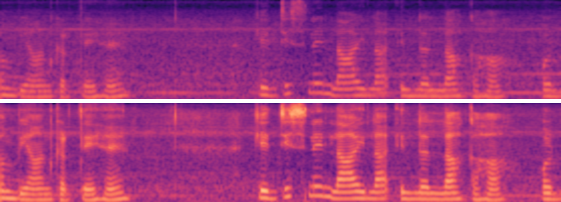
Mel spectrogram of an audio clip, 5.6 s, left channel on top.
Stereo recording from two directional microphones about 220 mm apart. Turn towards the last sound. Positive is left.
turn(degrees=-35)  # may be behind; listen again after turning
